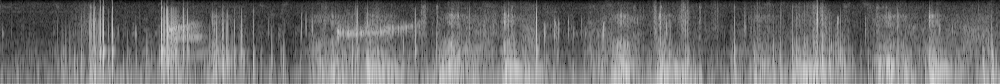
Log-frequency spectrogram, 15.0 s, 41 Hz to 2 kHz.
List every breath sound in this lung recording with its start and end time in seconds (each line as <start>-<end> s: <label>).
2.33-3.08 s: inhalation
2.33-3.08 s: crackles
3.15-3.91 s: exhalation
3.15-3.91 s: crackles
4.44-5.37 s: inhalation
4.44-5.37 s: crackles
5.44-6.37 s: exhalation
5.44-6.37 s: crackles
6.52-7.44 s: inhalation
6.52-7.44 s: crackles
7.50-8.42 s: exhalation
7.50-8.42 s: crackles
8.84-9.77 s: inhalation
8.84-9.77 s: crackles
9.80-10.73 s: exhalation
9.80-10.73 s: crackles
10.91-11.84 s: inhalation
10.91-11.84 s: crackles
11.86-12.78 s: exhalation
11.86-12.78 s: crackles
12.97-13.90 s: inhalation
12.97-13.90 s: crackles
13.91-14.97 s: exhalation
13.91-14.97 s: crackles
